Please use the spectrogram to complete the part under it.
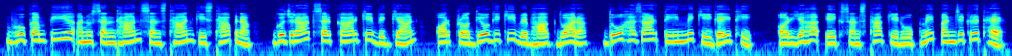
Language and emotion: Hindi, neutral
